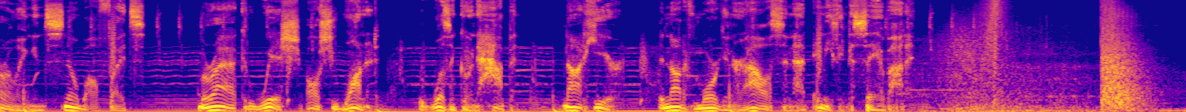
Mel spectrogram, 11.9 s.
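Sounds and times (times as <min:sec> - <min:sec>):
speech: 0:00.0 - 0:10.0
gunshot: 0:11.0 - 0:11.8.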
